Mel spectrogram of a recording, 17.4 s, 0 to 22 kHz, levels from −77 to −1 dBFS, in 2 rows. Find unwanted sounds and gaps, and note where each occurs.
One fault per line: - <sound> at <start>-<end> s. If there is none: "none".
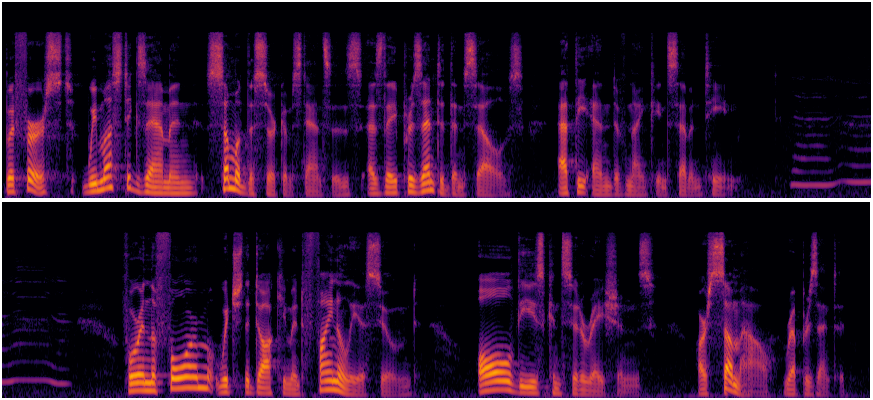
- sigh at 7.9-9.4 s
